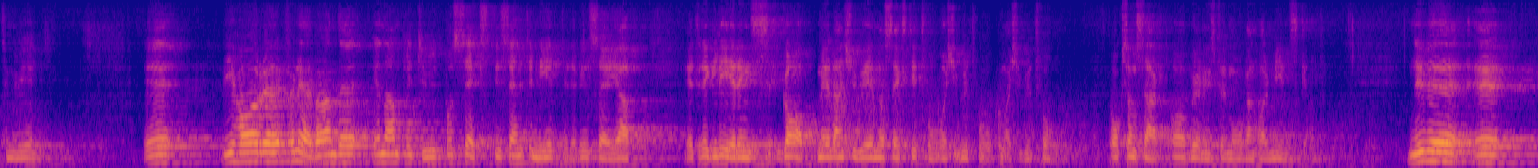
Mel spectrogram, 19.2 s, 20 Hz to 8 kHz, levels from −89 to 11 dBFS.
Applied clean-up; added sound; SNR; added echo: neural separator model SepFormer DNS4.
